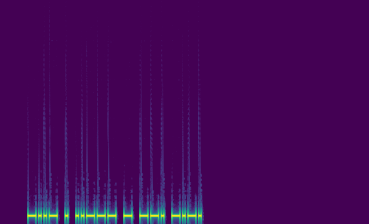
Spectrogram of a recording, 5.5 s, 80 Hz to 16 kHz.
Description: Morse code, heard as a keyed tone, about 30 wpm, 700 Hz. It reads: XE2TGC
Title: DXCC-100 Call Signs - 6 Characters - Repeated 3x - 30wpm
